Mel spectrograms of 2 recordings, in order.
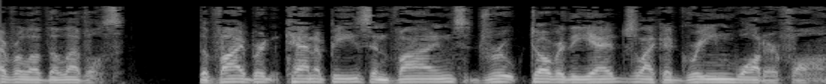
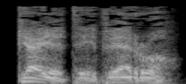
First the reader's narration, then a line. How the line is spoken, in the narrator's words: the man growled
